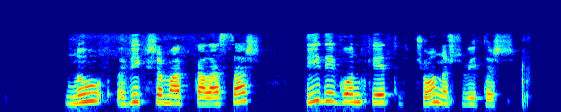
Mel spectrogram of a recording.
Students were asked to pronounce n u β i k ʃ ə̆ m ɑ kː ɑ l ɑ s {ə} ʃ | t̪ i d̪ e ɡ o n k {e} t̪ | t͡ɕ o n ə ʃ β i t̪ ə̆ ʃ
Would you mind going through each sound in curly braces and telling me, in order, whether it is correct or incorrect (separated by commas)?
incorrect, correct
